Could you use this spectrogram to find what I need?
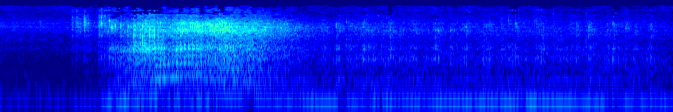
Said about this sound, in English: So we're now virtually on the finish line on the banking. So we've just had a car come through that did an aborted run. I'm struggling with the audio because it's so loud, it just blows any kind of sound levels just get blown away. It's really noisy.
